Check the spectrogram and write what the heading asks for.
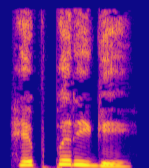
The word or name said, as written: ಹೆಪ್ಪರಿಗೆ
